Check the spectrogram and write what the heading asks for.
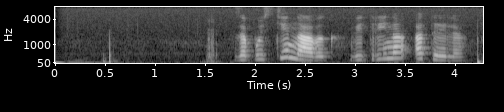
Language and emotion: Russian, neutral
